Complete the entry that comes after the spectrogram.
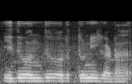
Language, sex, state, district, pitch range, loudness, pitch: Tamil, male, Tamil Nadu, Kanyakumari, 145-150 Hz, -12 LUFS, 150 Hz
